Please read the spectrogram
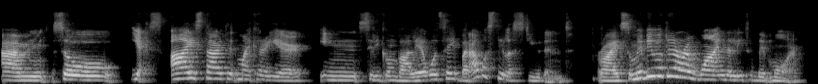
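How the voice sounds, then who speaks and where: With an Italian accent, a woman talks at a moderate pace in a bright, sharp tone at medium pitch, her intonation lively and hardly any pauses between words. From Italy. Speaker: tech brand partnerships marketer. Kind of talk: interview.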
